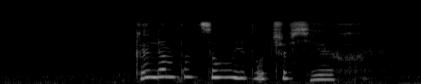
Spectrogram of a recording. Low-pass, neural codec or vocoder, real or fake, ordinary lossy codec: none; codec, 16 kHz, 4 kbps, FunCodec, trained on Chinese and English, 50 frames a second; fake; none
